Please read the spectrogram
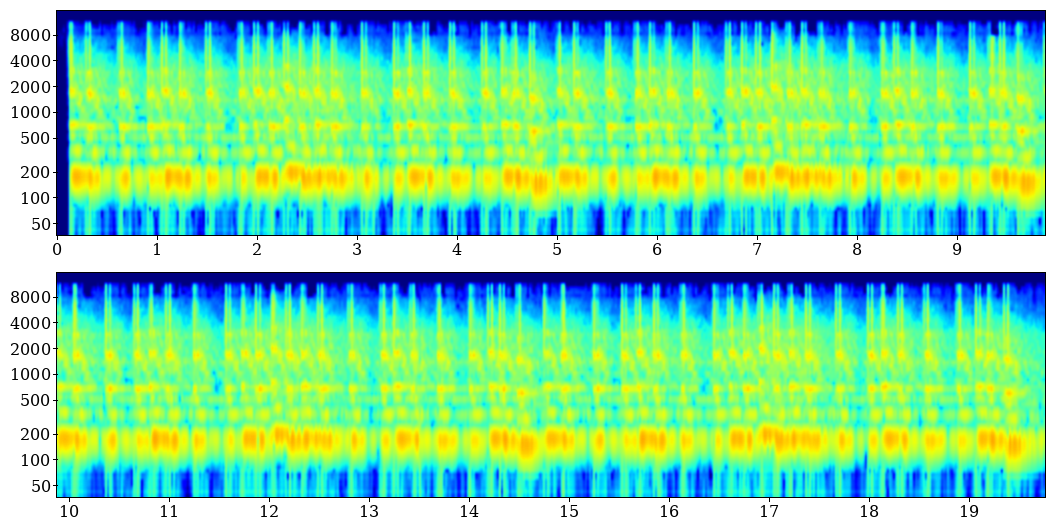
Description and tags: Suspence background
this is just a simple background beat that can be used to add to a song. I made it on my piano.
